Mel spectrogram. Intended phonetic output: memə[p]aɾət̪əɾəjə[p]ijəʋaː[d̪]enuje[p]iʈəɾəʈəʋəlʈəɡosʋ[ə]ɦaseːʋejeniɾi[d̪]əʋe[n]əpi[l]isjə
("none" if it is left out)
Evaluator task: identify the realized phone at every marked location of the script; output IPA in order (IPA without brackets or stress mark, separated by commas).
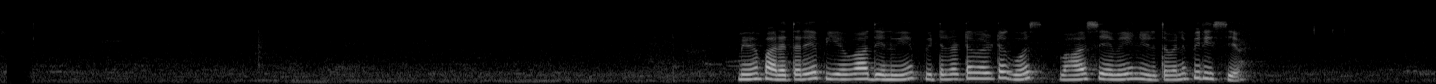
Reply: p, p, d̪, p, a, t̪, n, ɾ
